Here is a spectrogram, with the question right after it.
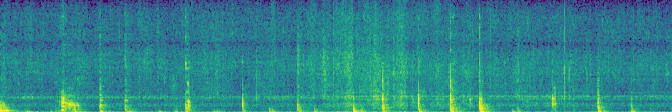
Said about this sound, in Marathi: कांदा पण मस्त आपल्याला लाल करून घ्यायचा आहे.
